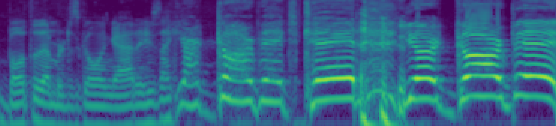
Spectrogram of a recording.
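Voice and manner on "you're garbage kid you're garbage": furious, very high, very loud, very drawn-out screaming. Retelling one player screaming at another during a game, retelling a scream.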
